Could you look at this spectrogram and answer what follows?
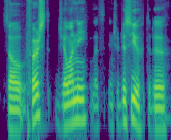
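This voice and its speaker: A man moderating a podcast, with slow, halting phrasing and non-native grammar. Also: mid-range voice, smooth, no room sound, studio quality. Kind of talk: casual podcast chat.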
